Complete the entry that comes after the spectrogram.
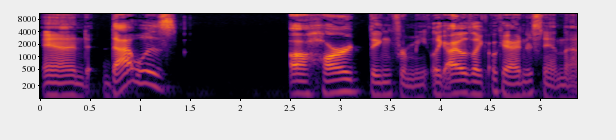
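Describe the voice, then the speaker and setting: A man speaks at a fairly slow pace with a medium pitch and ordinary pitch variation, on a very clean recording with a silent background. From Chicago, US (Pakistani family). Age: 20s. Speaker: graduate student in teaching, lifestyle blogger. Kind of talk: casual interview chat.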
